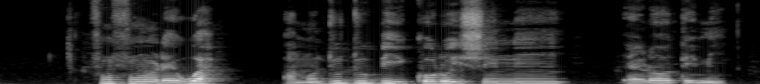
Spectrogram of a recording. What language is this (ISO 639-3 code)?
yor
